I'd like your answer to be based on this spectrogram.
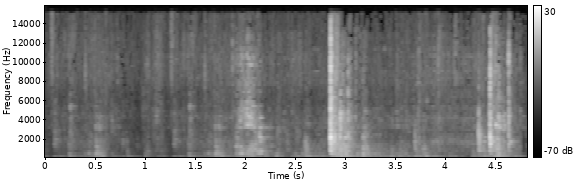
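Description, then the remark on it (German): Wooden creaks and knocks from an old wine press being turned, a series of uneven mechanical clunks with one sharper bang near the middle, with some voice murmuring underneath. “Ich kann ja auch mal drehen, dann können die Hörer auch mal. Hier dreht sich so.”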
